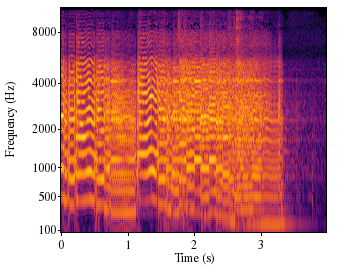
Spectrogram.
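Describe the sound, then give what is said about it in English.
A distorted electric guitar plays a fast, flowing lick of bending, sliding notes with hammer-ons and a smooth, violin-like legato meant to sound like a string player, loud throughout before ringing out and fading at the end. “I just like it when it sounds like a string player.”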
